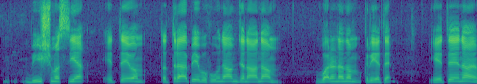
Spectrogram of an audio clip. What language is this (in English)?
Sanskrit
